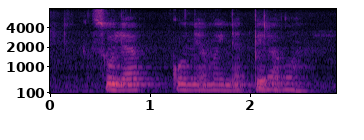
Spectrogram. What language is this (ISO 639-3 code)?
mar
